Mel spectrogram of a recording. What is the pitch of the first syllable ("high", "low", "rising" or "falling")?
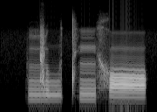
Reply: low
